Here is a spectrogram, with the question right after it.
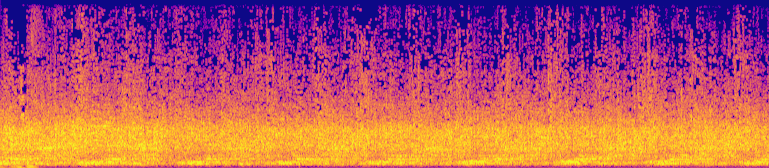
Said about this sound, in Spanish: dando golpes y manotazos encima de del mobiliario del, del, Congreso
